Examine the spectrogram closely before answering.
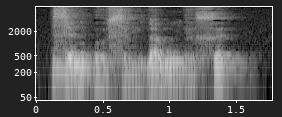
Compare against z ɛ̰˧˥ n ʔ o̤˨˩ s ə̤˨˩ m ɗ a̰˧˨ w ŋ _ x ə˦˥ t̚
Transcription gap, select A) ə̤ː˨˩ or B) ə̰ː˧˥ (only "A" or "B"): A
